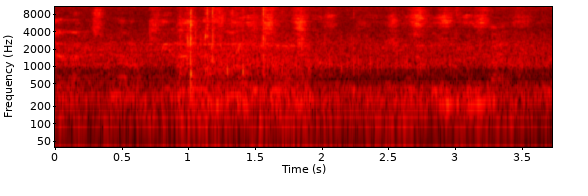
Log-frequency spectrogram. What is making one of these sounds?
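Beer pours into a glass and fizzes.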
